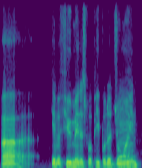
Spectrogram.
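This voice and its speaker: A man from Chad hosting an online talk show, speaking casually with frequent restarts and pauses as he sets things up and welcomes viewers. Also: a little high, fairly even intonation, clean tone. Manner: halting, many restarts while setting up. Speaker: host. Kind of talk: casual livestream interview hosting.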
